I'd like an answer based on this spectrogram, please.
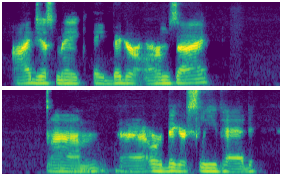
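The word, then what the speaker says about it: armscye: this construction so the arms eye is the hole and arms eye is like spelled a-r-m-s like c-y-e or something like that it's not spelled like like like your eyeball um so the arms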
